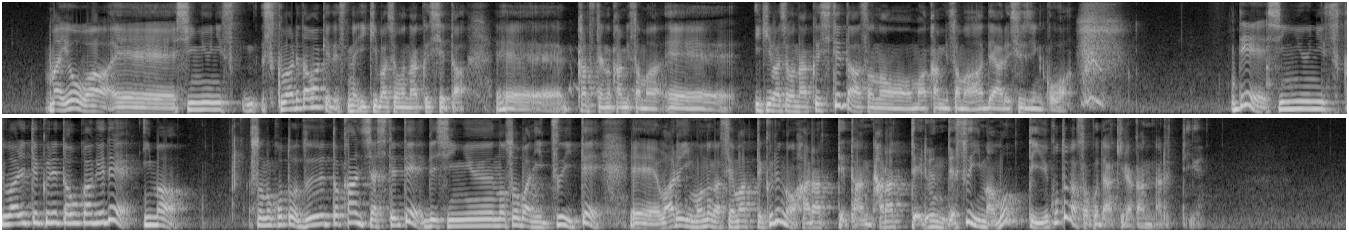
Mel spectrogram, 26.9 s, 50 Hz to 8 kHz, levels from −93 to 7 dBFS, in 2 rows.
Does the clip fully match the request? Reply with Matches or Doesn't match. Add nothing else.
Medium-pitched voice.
Matches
